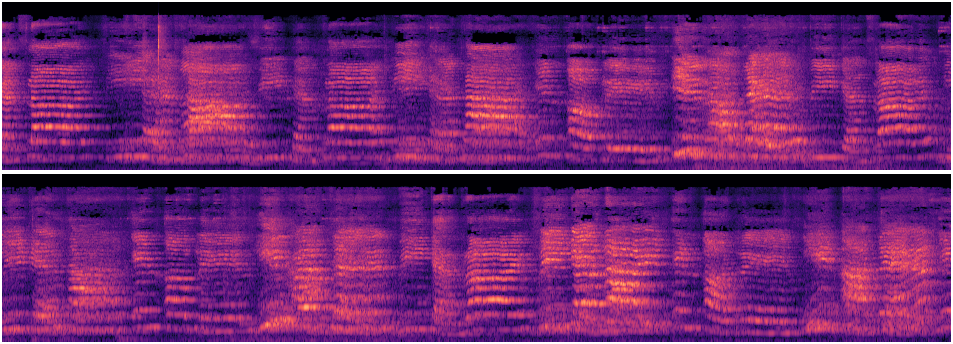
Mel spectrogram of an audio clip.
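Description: Group of young children singing an action song in unison, led by a woman's voice, in steady sung phrases.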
